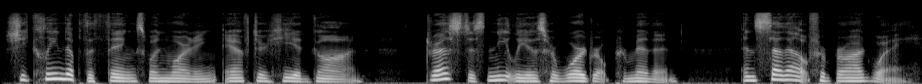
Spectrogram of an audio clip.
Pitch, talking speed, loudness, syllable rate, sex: 155 Hz, 150 wpm, -18 LUFS, 4.4 syllables/s, female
